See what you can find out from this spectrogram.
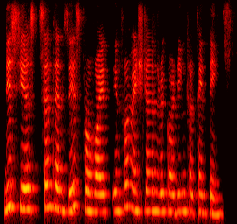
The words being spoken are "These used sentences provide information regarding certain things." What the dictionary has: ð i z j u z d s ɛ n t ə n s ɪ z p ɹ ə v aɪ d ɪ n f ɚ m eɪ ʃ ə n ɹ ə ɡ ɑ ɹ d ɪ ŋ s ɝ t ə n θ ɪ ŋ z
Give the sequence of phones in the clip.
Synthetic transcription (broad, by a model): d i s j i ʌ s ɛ n t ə n s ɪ s p ɹ ə v aɪ d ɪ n f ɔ m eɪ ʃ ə n ɹ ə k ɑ ɹ d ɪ ŋ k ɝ t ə n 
